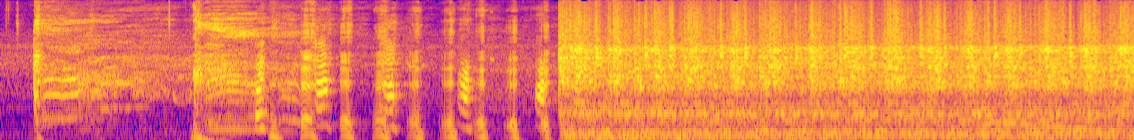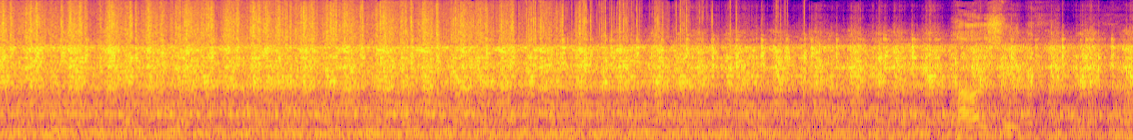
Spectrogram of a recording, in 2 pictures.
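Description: A few short chugging bursts give way to the steady, loud rumble of a locomotive engine idling, droning on evenly with no other sounds.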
